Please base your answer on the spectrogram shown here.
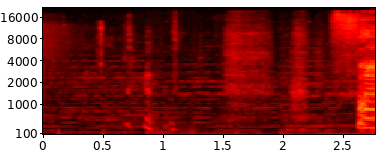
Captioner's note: chicken induced giggling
